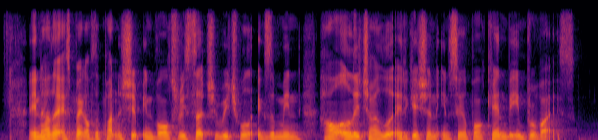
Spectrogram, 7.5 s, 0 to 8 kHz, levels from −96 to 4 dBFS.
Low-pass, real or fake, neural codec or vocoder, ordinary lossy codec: 7.2 kHz; real; none; none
